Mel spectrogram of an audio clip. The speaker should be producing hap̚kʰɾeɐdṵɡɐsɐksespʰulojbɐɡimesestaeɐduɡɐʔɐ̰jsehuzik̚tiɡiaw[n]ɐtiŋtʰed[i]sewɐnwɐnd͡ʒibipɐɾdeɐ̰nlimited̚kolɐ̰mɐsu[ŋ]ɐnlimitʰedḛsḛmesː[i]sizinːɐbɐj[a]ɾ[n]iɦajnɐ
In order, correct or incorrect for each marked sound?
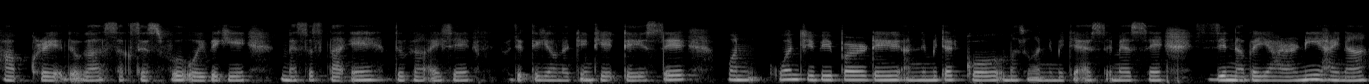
correct, incorrect, correct, incorrect, correct, correct

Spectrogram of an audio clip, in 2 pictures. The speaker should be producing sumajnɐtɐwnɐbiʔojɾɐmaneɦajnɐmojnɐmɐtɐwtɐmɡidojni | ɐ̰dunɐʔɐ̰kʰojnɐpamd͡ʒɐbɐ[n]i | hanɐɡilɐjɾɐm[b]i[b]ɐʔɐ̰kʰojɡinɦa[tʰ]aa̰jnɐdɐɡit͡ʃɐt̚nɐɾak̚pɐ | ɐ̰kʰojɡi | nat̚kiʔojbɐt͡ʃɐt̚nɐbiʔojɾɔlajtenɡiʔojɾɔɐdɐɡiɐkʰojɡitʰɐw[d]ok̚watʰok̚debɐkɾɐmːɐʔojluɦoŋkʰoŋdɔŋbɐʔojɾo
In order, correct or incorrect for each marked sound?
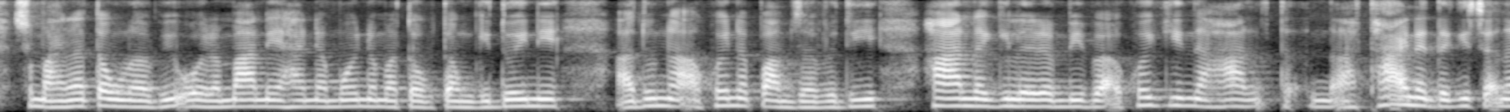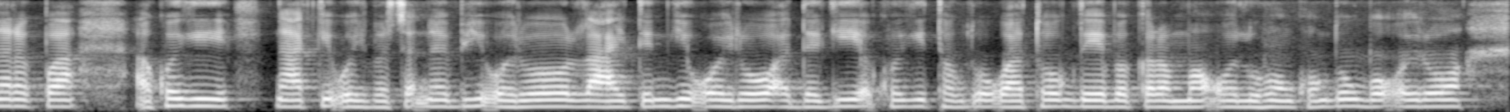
incorrect, correct, correct, correct, correct

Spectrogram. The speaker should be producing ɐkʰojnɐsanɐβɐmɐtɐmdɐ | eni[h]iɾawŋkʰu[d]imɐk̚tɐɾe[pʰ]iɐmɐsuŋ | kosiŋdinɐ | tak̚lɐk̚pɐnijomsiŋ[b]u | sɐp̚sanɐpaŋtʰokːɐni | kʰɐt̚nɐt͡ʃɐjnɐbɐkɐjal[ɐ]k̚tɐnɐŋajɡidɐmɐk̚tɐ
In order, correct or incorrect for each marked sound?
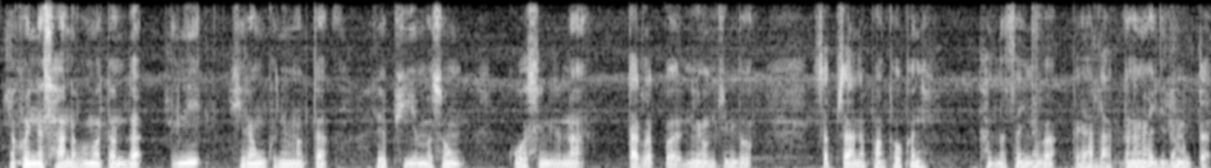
correct, incorrect, correct, incorrect, incorrect

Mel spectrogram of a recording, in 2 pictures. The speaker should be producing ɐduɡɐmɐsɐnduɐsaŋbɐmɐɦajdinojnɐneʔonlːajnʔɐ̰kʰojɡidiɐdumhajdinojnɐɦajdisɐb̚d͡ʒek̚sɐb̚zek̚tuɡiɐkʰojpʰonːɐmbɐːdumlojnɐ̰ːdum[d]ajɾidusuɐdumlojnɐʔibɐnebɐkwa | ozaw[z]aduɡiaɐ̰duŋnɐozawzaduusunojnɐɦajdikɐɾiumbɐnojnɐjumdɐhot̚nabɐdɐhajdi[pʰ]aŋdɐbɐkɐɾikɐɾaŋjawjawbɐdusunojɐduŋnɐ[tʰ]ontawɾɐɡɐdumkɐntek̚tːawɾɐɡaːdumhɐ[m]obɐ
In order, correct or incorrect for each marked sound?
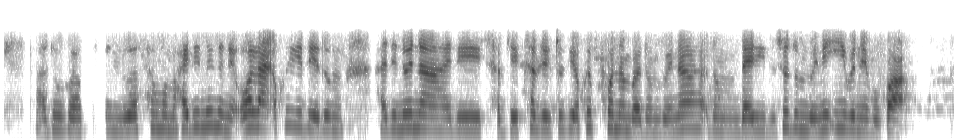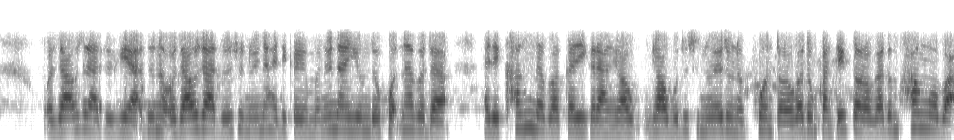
correct, correct, incorrect, incorrect, incorrect

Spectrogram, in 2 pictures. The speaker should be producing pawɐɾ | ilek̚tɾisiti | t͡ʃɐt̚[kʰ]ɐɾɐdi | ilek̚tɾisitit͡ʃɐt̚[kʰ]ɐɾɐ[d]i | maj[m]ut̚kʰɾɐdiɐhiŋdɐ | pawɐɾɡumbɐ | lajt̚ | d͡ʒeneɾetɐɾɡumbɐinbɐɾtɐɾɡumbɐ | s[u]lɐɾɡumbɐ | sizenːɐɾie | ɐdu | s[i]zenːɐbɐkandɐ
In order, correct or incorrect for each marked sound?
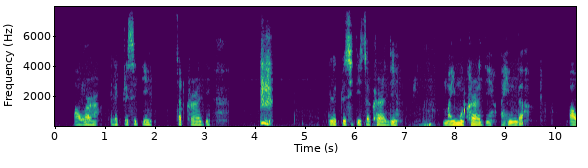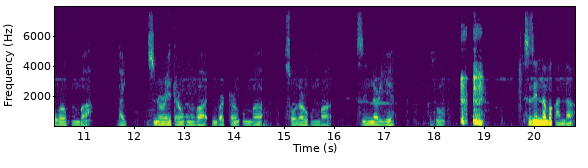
correct, correct, correct, correct, incorrect, correct

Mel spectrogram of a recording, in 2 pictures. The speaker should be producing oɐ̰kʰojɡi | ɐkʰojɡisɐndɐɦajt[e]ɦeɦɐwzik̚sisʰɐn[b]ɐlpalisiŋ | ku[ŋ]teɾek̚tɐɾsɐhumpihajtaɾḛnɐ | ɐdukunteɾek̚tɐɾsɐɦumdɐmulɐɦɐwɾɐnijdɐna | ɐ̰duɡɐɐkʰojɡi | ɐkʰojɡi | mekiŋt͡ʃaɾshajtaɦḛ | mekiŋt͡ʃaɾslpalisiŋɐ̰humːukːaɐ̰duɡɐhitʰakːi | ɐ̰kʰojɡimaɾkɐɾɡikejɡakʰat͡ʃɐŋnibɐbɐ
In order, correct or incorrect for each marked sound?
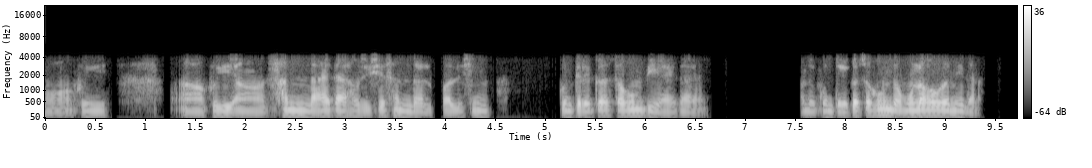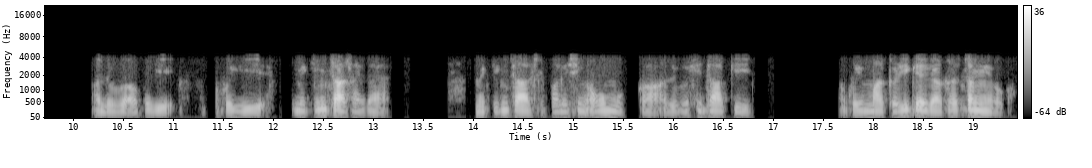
incorrect, incorrect, incorrect

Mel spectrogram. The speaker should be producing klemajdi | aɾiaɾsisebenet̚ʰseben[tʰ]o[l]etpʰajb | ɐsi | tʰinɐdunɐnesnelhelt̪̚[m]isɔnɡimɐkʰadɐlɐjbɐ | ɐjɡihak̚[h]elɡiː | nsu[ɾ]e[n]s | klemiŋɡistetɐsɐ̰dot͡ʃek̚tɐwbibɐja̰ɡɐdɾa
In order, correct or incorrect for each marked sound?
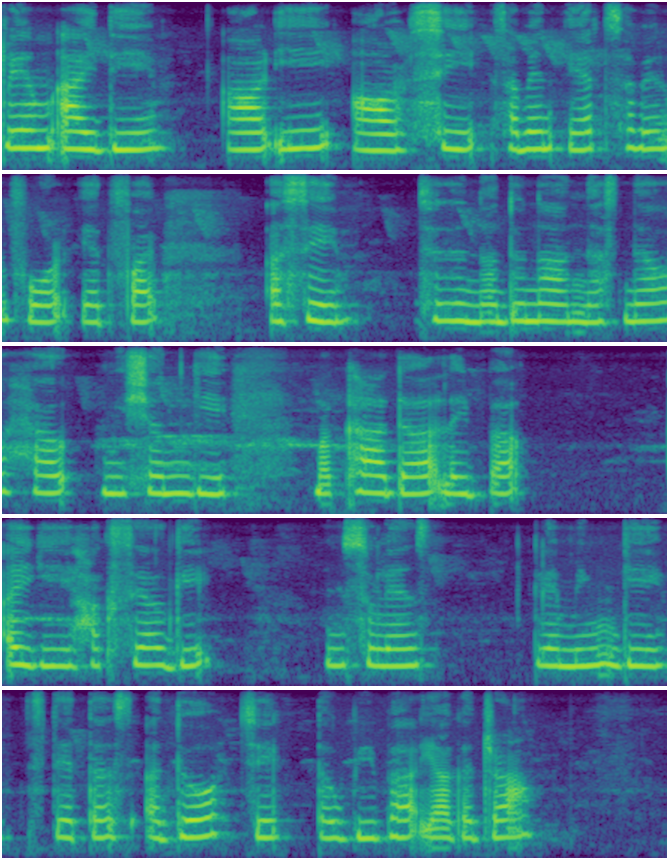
incorrect, incorrect, correct, incorrect, incorrect, correct

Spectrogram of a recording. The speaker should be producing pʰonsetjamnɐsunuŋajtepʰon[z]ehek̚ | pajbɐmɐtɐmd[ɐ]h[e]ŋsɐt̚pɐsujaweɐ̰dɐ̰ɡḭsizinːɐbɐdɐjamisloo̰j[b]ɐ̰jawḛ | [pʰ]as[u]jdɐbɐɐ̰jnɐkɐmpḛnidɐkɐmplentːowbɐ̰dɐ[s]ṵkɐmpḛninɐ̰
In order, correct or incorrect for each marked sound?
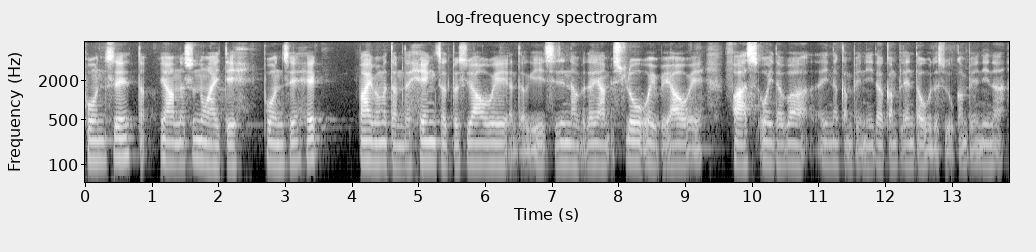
incorrect, correct, correct, correct, correct, incorrect, correct

